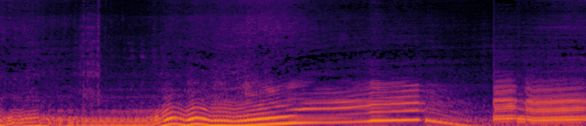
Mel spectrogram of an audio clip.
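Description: Motorcycle engine revving: a quick blip about two seconds in, then the pitch climbs steadily as the bike accelerates away and drops off. Near the end it cuts abruptly to another engine running steadily at higher revs.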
